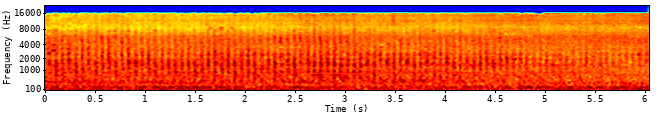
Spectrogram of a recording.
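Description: Gill Preet combine harvester running steadily while it unloads mustard seed into a trailer: a constant engine drone with the rushing hiss of seed pouring onto the heap.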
